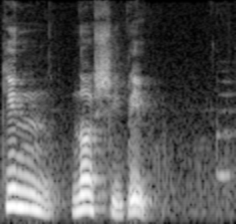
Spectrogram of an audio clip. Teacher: की वरच्या अनुस्वाराचा अर्धा न म्हणायचा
